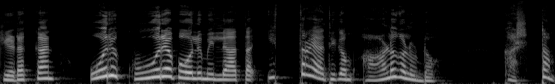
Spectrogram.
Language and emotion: Malayalam, surprised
